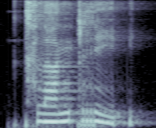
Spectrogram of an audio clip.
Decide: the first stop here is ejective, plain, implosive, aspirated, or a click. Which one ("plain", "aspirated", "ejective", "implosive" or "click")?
aspirated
